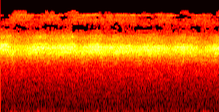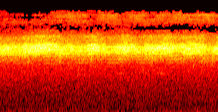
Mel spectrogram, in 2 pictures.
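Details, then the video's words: Male cicadas in a Japanese summer, producing their song with the tymbal: a steady, unbroken high shrilling with a gently pulsing loudness and no other clear sounds. "Japan Summer Cicada Shrilling Relaxing Sound"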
